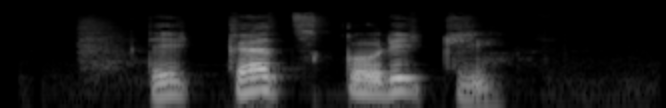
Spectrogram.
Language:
South Ucayali Ashéninka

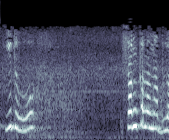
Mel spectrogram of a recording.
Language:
Kannada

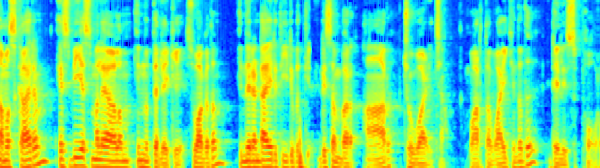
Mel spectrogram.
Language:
Malayalam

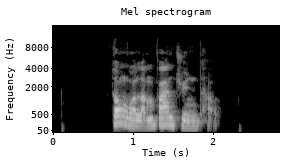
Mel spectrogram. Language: Cantonese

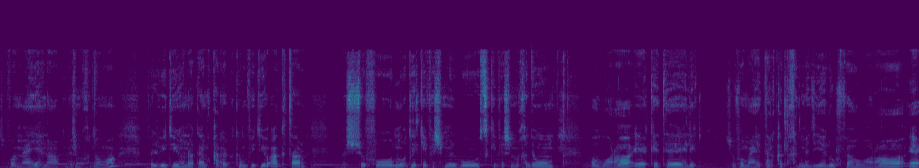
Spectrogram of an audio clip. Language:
Arabic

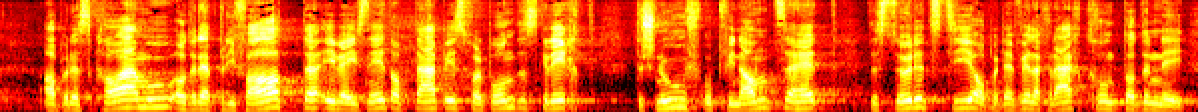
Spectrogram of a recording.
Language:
Swiss German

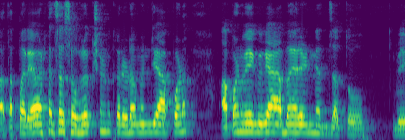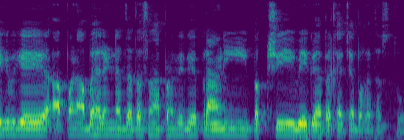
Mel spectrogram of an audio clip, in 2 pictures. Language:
Marathi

